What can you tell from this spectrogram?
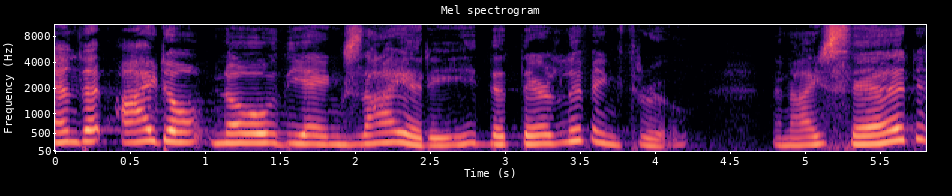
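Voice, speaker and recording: In a very clean recording with a silent background, a voice with an American accent and a dark, mellow tone speaks at a very slow pace with ordinary pitch variation. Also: woman. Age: 70s. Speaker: minister. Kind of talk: sermon. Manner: animated.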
